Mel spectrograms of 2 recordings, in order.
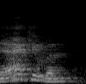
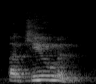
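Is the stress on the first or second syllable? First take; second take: first; second. First: The stress is on the first syllable. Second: The stress is on the second syllable. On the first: The speaker calls it wrong. "If the stress had been acumen, it would have been an a" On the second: The speaker calls it right. "So you say acumen. It transforms into a schwa"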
